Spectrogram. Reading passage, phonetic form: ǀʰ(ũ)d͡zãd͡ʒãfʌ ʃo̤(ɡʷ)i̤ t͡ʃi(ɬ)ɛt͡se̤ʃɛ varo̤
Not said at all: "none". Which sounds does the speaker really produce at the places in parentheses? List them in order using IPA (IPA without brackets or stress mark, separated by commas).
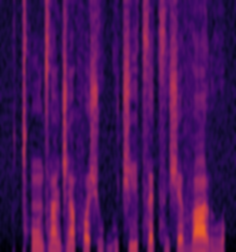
ũ, ɡʷ, t͡s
